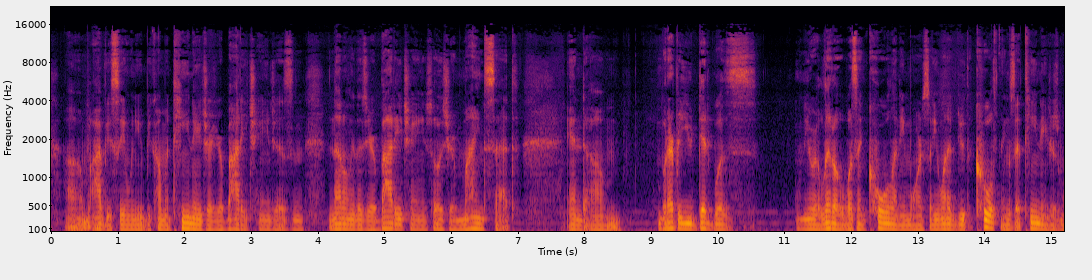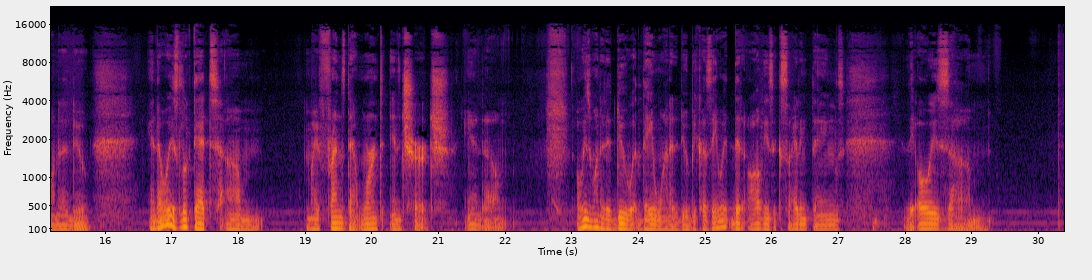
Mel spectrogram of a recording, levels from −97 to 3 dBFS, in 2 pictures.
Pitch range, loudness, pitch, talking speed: 80-90 Hz, -28 LUFS, 85 Hz, 160 wpm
